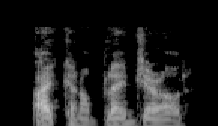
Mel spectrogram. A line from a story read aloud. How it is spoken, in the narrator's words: said Hugh in a low voice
